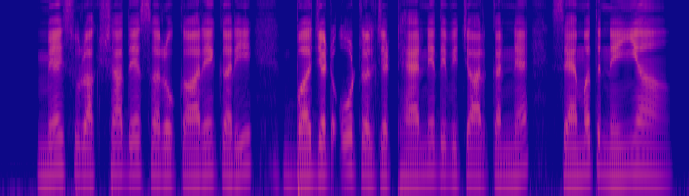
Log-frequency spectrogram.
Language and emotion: Dogri, fearful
